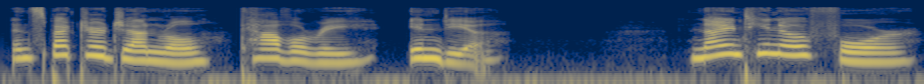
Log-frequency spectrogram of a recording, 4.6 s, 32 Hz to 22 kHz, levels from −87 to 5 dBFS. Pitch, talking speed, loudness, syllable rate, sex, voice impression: 230 Hz, 90 wpm, -17 LUFS, 4.7 syllables/s, female, very feminine, young, slightly adult-like, very thin, tensed, powerful, very bright, hard, very clear, very fluent, very cute, intellectual, very refreshing, sincere, calm, very friendly, very reassuring, very unique, elegant, slightly wild, very sweet, very lively, kind, intense, slightly sharp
